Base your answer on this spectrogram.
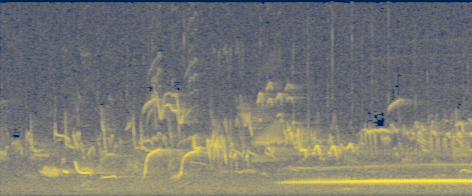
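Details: Springtime frog in the Czech Republic: after a stretch of varied birdsong, a fast pulsed, even-pitched trill begins and keeps going steadily to the end, while birds go on singing above it.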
